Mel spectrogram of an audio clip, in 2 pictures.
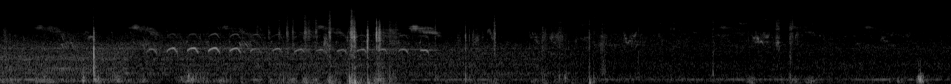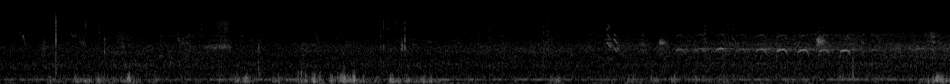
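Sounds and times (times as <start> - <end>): birds calling and singing: 0.0 - 19.0.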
